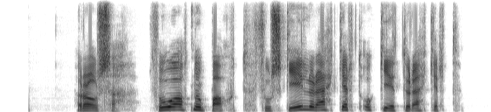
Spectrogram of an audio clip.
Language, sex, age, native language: Icelandic, male, 20-29, Icelandic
